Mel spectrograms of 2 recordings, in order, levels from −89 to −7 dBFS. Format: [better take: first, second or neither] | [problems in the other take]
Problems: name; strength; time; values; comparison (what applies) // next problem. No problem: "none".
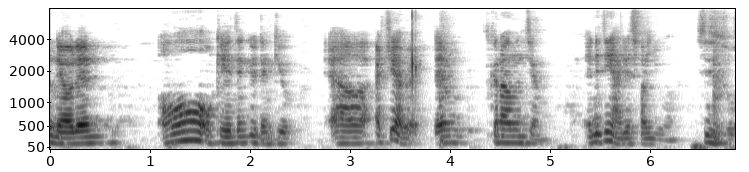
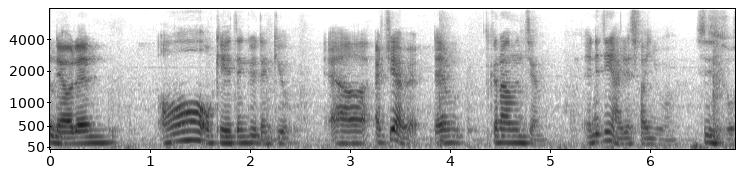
second | noise reduction (classical method WPE with log-MMSE)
